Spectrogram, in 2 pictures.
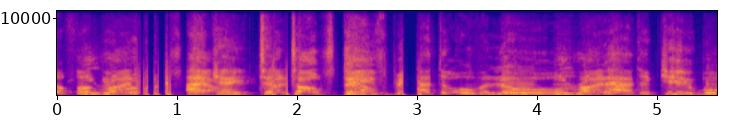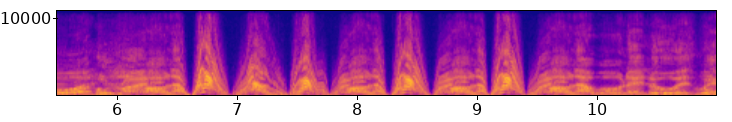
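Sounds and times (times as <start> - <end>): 
vinyl disc pushed back and forth under the needle: 0.0 - 3.2, 6.2 - 10.9
speech: 0.0 - 10.9.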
